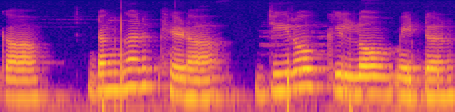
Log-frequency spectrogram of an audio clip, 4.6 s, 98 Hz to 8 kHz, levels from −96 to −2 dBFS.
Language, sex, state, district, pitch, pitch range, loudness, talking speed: Hindi, female, Punjab, Fazilka, 195 Hz, 175-225 Hz, -16 LUFS, 80 wpm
